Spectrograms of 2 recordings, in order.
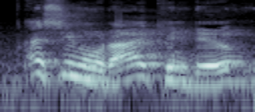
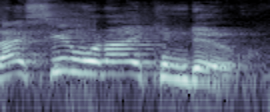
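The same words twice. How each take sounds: First: Said in the usual way. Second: A higher, louder booming God; God's voice. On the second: Retold or imitated. Man voices God answering his prayer, higher and louder. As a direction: speak as God, confident and raised. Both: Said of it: "God talk like that".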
